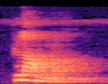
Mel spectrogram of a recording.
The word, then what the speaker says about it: plumber: middle of the world after M the B is not pronounced we say climber not clamber climber plumber climber plumber remember occasionally so now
